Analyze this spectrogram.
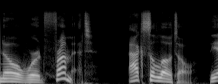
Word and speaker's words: axolotl: You might even know a word from it, axolotl, the axolotl. But fun fact, you're probably saying it wrong. That TL sound is actually a soft T. It's more like axolot.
